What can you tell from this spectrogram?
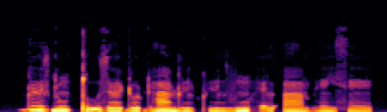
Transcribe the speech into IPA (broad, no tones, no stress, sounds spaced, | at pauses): ɖ ø z ɖ ũ ǃ ṵ z œ ə̯ ɖ o ɖʱ ã ɖ y l ʈʰ y l v ũ h ɛ̰ l ʔ ã bʱ ẽ j s ẽ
